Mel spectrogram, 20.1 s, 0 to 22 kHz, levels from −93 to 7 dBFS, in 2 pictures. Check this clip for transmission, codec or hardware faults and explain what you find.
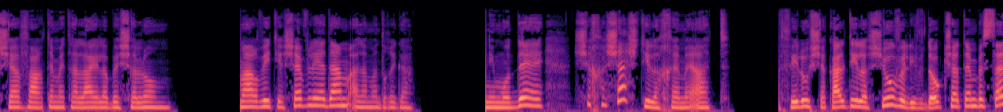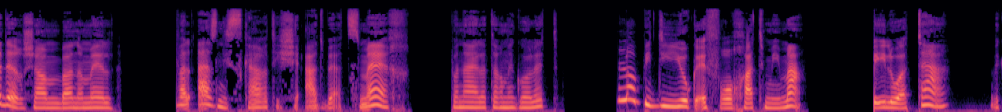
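Seven times the speech bursts out of silence with its opening sounds missing, at 2.30, 4.76, 7.69, 11.69, 14.44, 16.10 and 18.68 s. This is clipped start after a pause. After gaps of 0.37 to 0.65 s, the output device sleeps and loses 94 to 106 ms while waking again.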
